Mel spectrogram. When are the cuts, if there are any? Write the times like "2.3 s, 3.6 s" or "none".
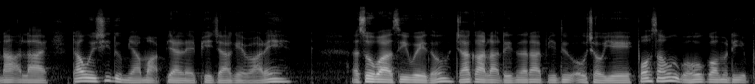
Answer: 3.0 s, 6.3 s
